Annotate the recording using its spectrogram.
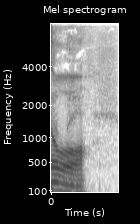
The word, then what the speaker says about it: gnaw: There's a verb that people won't know, to gnaw on something. – Gnaw. – Well, it's G-N-A-W. – Yeah, you don't pronounce the G. – And it's pronounced gnaw.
